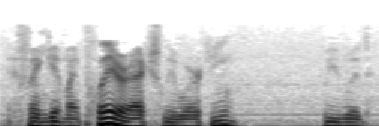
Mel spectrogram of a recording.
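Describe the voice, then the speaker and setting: A man hosting a show with casual, unscripted talk in a halting, rambling manner. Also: low voice, steady tone, slight background noise. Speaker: podcast host. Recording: dull lo-fi internet radio audio.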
